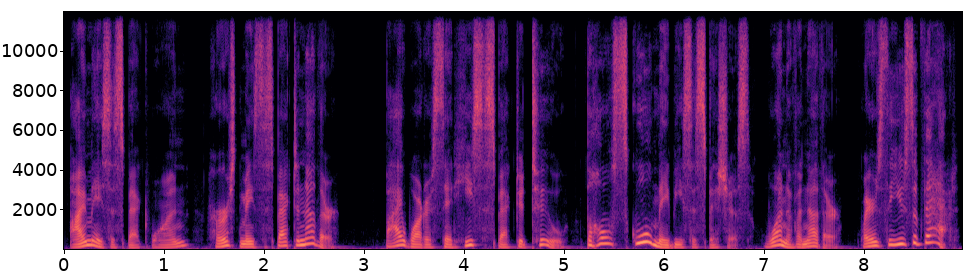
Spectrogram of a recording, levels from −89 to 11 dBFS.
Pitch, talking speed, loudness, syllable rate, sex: 165 Hz, 180 wpm, -20 LUFS, 5.8 syllables/s, female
